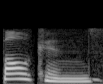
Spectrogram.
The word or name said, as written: Balkans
